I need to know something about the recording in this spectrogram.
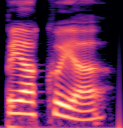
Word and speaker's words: Byakuya: mmm I had his name right it is byakuya byakuya uh then it would seem we are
